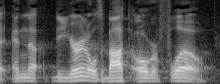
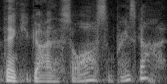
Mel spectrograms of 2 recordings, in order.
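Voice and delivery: hushed relieved thanks, much softer; quiet thanks; 3 semitones lower, 12 dB quieter than usual. Retold or imitated. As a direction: breathe out thanks after the call. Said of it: "I said".

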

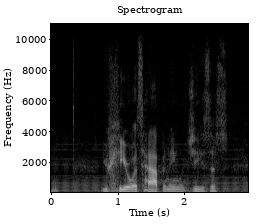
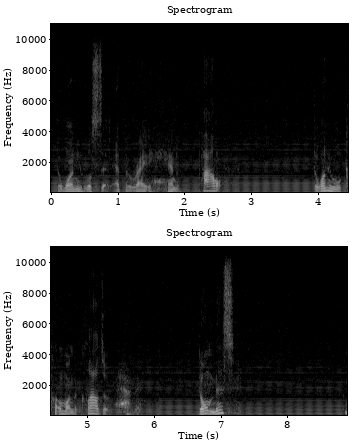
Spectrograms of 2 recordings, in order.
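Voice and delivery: hushed solemn reading; 2 semitones lower, 8 dB quieter than usual. Acted. Solemn reading of Jesus' claim.

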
